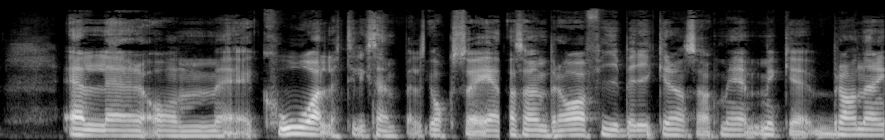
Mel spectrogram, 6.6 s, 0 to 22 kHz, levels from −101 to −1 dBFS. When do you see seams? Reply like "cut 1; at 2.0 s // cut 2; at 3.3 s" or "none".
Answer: cut 1; at 3.2 s // cut 2; at 3.7 s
